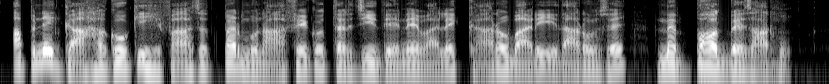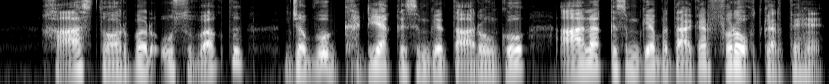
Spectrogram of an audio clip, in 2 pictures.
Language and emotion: Urdu, disgusted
